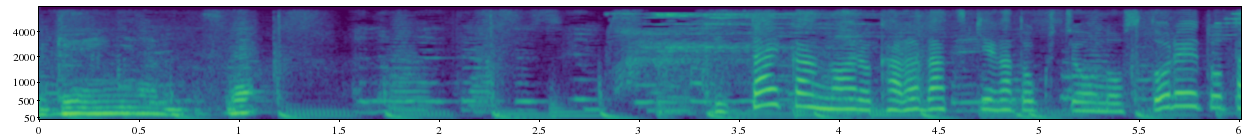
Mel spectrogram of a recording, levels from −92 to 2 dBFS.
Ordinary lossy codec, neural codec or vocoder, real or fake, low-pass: none; none; real; 7.2 kHz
